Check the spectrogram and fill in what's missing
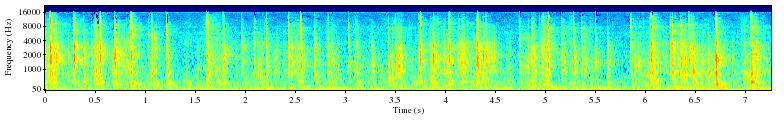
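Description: Long red-painted nails tap and type across the keys of a black plastic desktop computer keyboard with a hollow casing, using both hands. The result is a rapid, uneven stream of sharp, bright plastic clicks and clacks that die away almost instantly, with soft hollow knocks underneath.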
